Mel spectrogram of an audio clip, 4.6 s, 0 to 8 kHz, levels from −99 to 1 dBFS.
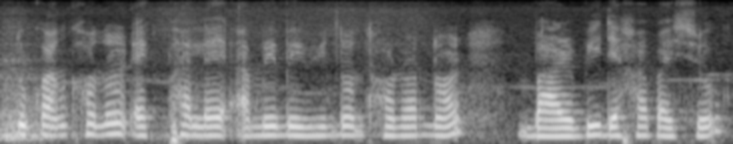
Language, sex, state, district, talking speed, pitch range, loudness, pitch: Assamese, female, Assam, Kamrup Metropolitan, 105 wpm, 185-195 Hz, -16 LUFS, 185 Hz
